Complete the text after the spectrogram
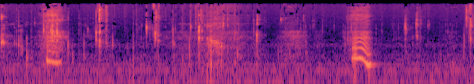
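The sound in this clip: Someone chews and eats food quietly, with soft wet mouth sounds and a few louder, crunchy bites standing out among them.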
